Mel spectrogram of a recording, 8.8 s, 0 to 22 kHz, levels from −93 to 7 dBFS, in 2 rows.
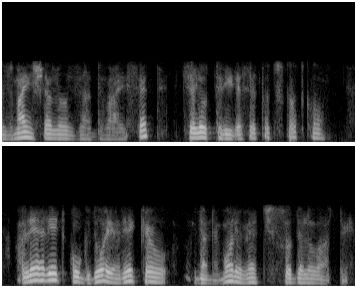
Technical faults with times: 0.00-8.84 AMR narrowband mobile codec

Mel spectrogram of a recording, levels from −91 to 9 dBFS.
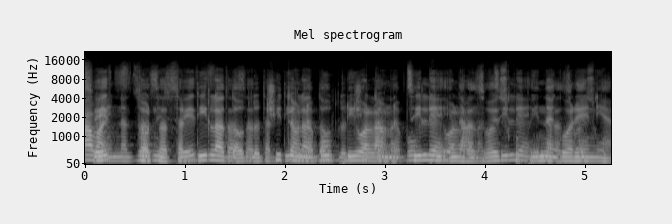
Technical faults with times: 0.00-5.26 doubled audio track

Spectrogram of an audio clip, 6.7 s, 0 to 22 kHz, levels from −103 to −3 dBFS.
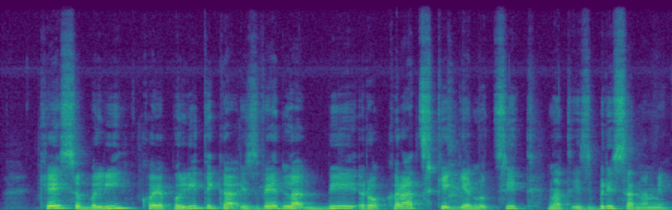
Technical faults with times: none

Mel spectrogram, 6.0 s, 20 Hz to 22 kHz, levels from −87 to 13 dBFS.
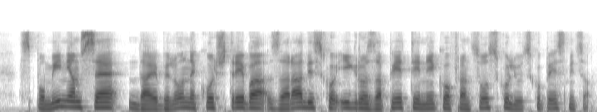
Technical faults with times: none

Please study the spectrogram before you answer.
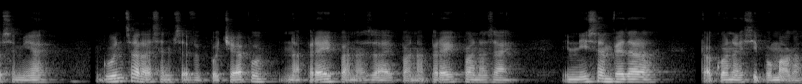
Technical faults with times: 0.90-0.95 gap at a join of encoded pieces
6.95-7.01 gap at a join of encoded pieces

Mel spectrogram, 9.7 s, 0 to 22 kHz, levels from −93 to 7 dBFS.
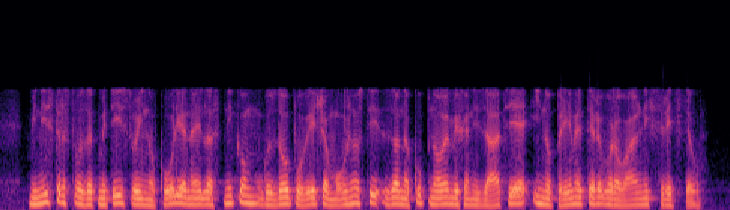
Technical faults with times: none

